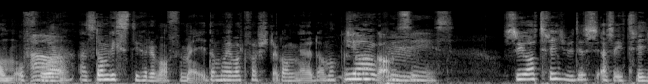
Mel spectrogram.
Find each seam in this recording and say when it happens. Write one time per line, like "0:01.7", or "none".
0:00.9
